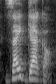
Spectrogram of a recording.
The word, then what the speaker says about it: Zeitgeber: The environmental cues reset the rhythms each day are called Zeitgeber. Zeitgeber is a, just to see, it's a pronunciation, Zeitgeber, it's a German word, it is known as time giver.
